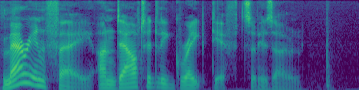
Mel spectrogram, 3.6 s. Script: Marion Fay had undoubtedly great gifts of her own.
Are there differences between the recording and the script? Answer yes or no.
yes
